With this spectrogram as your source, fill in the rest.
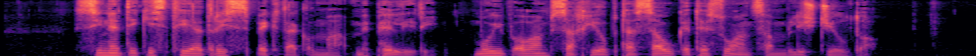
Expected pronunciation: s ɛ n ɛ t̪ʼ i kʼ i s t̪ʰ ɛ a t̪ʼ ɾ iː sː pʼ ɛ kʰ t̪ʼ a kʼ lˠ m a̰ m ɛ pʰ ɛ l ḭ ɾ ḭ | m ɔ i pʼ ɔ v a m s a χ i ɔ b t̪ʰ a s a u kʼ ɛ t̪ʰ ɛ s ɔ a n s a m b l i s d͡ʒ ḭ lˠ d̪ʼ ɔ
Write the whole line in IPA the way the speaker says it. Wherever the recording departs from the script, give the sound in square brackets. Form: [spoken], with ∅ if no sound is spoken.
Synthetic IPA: s [i] n ɛ t̪ʼ i kʼ i s t̪ʰ ɛ a t̪ʼ ɾ [i] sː pʼ ɛ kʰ t̪ʼ a kʼ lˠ m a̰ m ɛ pʰ ɛ l ḭ ɾ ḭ | m ɔ i pʼ ɔ v a m s a χ i ɔ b t̪ʰ a s a u kʼ ɛ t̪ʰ ɛ s ɔ a n s a m b l i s d͡ʒ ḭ lˠ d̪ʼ ɔ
